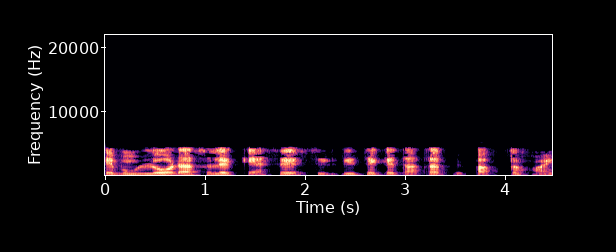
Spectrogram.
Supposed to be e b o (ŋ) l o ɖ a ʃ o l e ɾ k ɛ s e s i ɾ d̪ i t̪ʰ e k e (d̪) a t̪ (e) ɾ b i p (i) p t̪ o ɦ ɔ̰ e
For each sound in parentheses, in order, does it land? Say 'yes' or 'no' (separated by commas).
yes, yes, no, no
